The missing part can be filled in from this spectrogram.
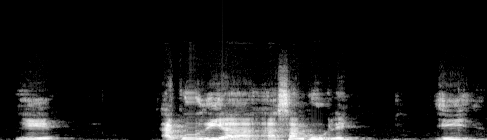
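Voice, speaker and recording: With a Rioplatense accent, a man talks in a high pitch with lively intonation, and audible room echo surrounds his voice. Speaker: radio host. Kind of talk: interview. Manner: hesitant, many fillers.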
